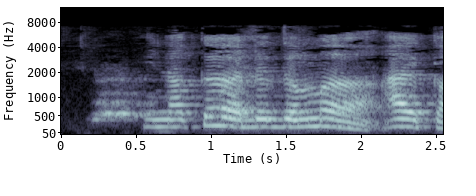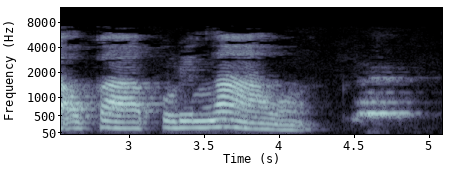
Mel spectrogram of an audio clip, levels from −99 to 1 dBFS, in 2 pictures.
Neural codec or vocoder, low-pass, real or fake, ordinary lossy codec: none; 7.2 kHz; real; AAC, 32 kbps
